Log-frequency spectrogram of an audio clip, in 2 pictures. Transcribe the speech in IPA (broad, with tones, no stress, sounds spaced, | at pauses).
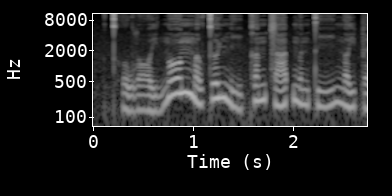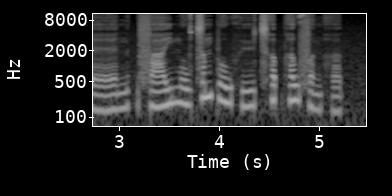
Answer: t̪ʰ o˨˩ w l ɔː˨˩ j n̪ ɔː˥ n m ɐ˨˧ w t̪ ɵ˥ ɥ n̪ iː˨˩ k ɐ˥ n t͡s aː˨˥ t̚ ŋ ɵ˨˧ n t̪ iː˨˥ ŋ ɐ˨˧ j p ɛː˨˧ n | f aː˨˥ j m o˧ w t͡s ɐ˥ m p o˧ w h yː˨˧ t͡sʰ ɐ˥ p̚ h ɐ˥ w f ɐ˨ ŋ h ɐ˨ k̚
